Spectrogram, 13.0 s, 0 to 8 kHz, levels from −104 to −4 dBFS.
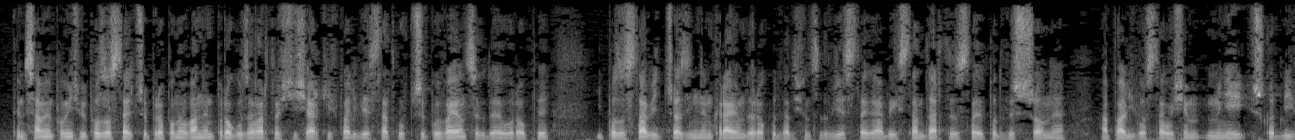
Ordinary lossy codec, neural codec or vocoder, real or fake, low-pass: none; none; real; none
